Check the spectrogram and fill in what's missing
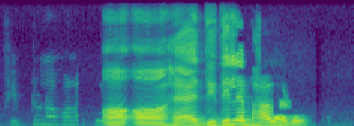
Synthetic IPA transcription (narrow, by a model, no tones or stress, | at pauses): ɔ̃ʔɔ̃ɦɛd̪id̪ʱilebʱalaɽu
